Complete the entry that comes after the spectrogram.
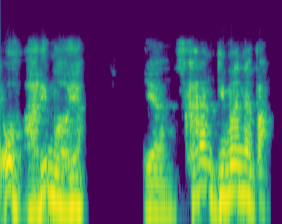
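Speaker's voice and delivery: high, loud startled "oh, a tiger"; mock surprise. Preacher retelling his reply to the tiger owner, mock surprise.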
